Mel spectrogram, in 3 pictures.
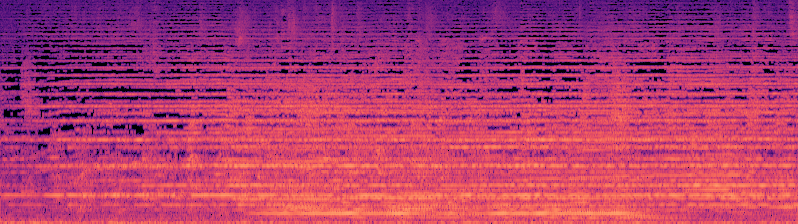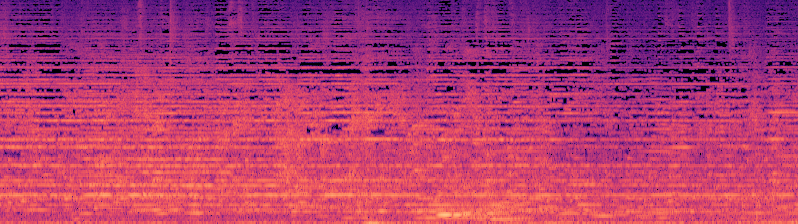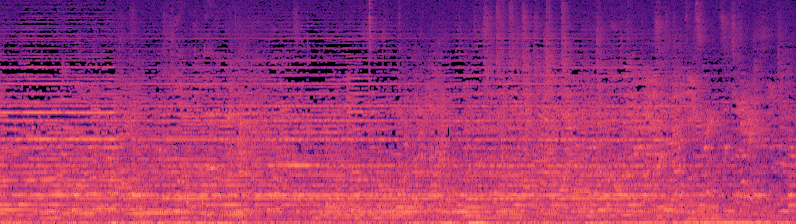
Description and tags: this is a clip of the local central Kentucky youth orchestra string section warm up in the performance hall at arts place in Lexington.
